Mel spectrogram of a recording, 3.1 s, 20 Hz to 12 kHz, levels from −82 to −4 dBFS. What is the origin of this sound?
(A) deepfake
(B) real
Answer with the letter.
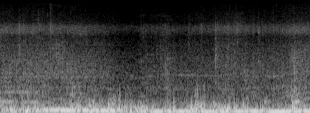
A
